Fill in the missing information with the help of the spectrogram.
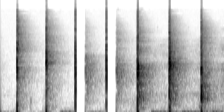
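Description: Seven or so sharp, crisp hand claps in a steady, slightly uneven rhythm, fairly loud and bright, with no talking over them, like one person giving a short burst of applause for actor Daniel Radcliffe's performance as Harry.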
